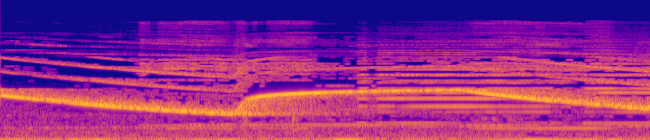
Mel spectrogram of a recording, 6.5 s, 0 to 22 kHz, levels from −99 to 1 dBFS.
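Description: Heavy, likely HE-AAC compression at a very low bitrate near 16 kbps rebuilds the treble from copied lower bands, so it sounds metallic and gritty throughout, with nothing above 11.8 kHz.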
